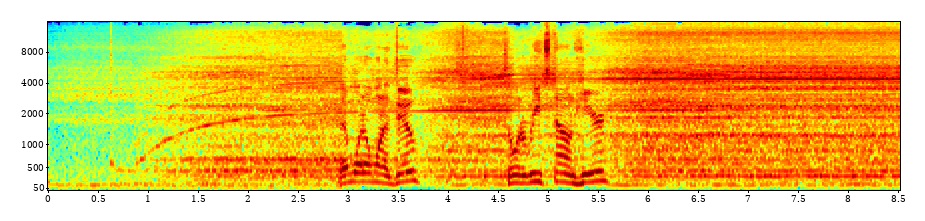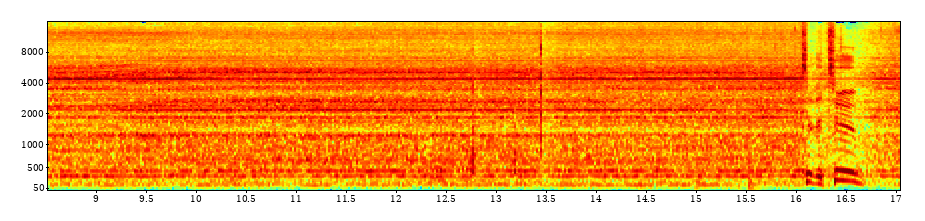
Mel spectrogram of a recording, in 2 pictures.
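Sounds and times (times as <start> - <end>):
electric air pump whirring: 0.6 - 17.0.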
